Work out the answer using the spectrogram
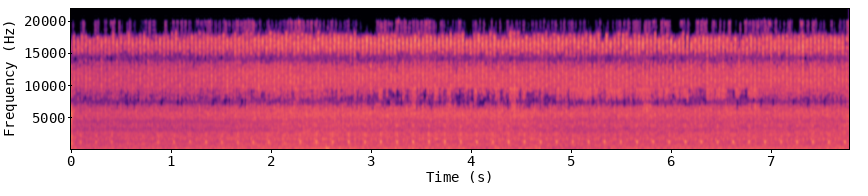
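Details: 2014 Chevrolet Trax 1.4L turbo, same engine as Cruze, at idle: light high chirping squeak about three times a second under the hood cover, cured by tightening loose spark plugs; a separate squeak occurred with AC engaged.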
